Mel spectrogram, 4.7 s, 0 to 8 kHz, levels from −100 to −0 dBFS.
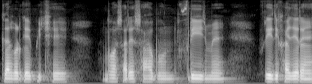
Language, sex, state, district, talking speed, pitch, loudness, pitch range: Hindi, male, Jharkhand, Ranchi, 155 wpm, 105 Hz, -18 LUFS, 100-105 Hz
